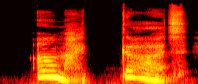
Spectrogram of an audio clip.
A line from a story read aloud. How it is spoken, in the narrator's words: Sokka says weakly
